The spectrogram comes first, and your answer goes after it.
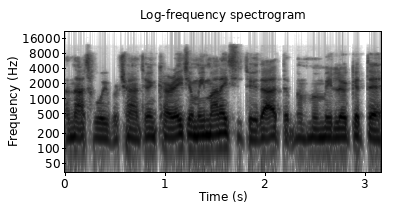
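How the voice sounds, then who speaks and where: Man with a Northern Irish accent, very deep and low in pitch, very fast and monotone, flat in intonation, in a dry, close sound with no echo and a quiet background. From Northern Ireland. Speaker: historian. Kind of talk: conference panel discussion. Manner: halting, many repetitions.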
